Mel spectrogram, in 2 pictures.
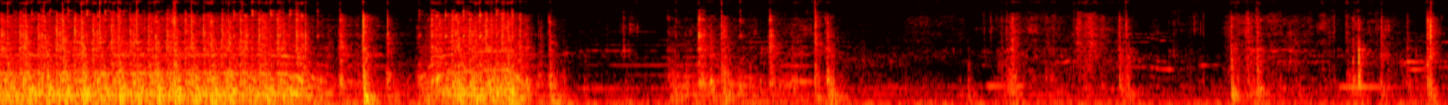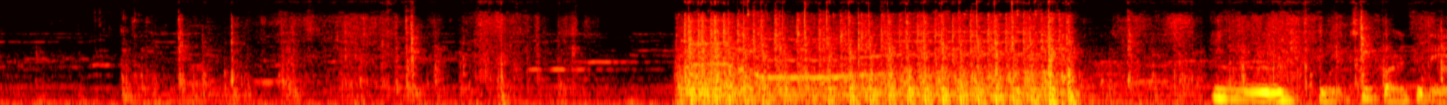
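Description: A sewing machine stitches elastic onto a cloth diaper in long stitches, with two sustained whirring runs at the start and near the end, short intermittent bursts between them, and a person talking during the quieter stretches.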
